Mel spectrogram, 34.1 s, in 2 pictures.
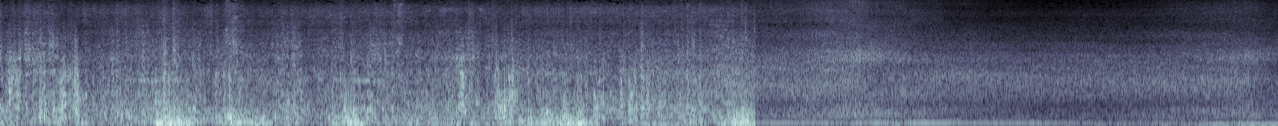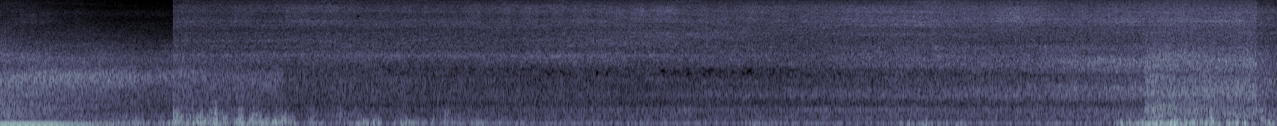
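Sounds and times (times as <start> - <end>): wind gusting on microphone: 0.0 - 10.1, 19.3 - 23.8, 31.8 - 34.0
train passing close by: 0.0 - 34.0.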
